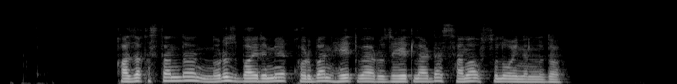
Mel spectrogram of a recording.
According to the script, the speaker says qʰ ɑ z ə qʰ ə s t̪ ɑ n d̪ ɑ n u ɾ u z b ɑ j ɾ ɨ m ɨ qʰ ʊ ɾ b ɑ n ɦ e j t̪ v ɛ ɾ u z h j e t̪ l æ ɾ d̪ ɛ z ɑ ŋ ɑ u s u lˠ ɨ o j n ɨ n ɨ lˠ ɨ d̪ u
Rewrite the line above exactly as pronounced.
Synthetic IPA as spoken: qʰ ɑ z ɑ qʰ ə s t̪ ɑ n d̪ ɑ n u ɾ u z b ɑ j ɾ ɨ m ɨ qʰ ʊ ɾ b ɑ n ɦ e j t̪ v ɛ ɾ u z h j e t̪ l æ ɾ d̪ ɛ s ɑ m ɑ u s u lˠ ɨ o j n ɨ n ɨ lˠ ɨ d̪ u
